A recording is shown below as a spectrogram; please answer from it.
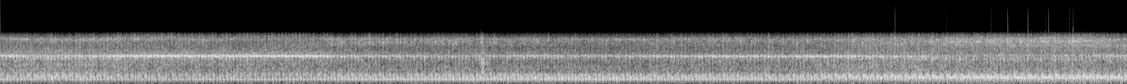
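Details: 1.8T engine at idle with a light, fairly regular tick, roughly three or four a second, over a steady idle; owner suspects an exhaust leak, pretty sure at the manifold, not confirmed.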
